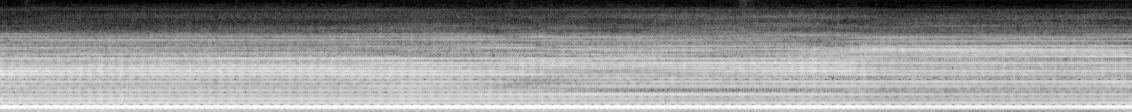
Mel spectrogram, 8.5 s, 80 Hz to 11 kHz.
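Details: 1960s General Electric black-and-white TV, back off, powered up after the tube was dealt with: loud steady hum with an unchanging howling tone on top, coming from the speaker; the audio side is still faulty, more than one issue suspected, cause not yet found.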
